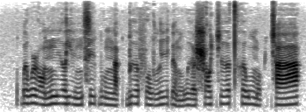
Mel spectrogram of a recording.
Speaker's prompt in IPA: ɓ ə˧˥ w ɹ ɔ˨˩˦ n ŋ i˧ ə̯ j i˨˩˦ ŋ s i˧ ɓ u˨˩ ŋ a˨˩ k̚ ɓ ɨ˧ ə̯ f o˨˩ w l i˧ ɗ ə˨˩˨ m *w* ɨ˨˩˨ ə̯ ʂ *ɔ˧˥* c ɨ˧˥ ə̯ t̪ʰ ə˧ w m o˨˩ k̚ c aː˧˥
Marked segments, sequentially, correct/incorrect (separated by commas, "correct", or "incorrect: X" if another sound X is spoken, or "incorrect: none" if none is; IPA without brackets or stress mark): correct, correct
